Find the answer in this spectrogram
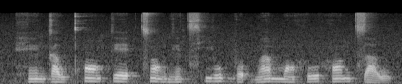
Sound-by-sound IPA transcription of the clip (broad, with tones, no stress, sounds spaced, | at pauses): h ẽ˧ ɡ a˨˩ w kʰ ɔ̃˦ k e˦ ʔ t͡s ɔ̃˥˧ ɡ ẽ˧ t͡sʰ j u˦ b o˨ ʔ b ã˦ m ɔ̃˧ h u˦ h ɔ̃˦ n t͡s a˨˩ w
